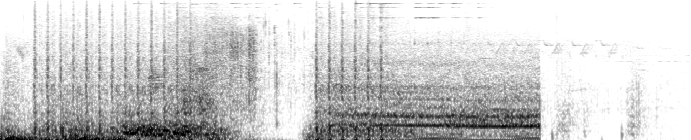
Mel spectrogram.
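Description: A rapid-fire gun shoots in quick, loud bursts.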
